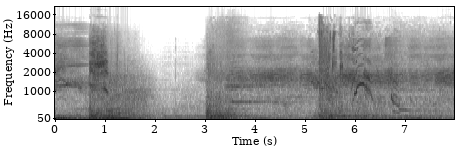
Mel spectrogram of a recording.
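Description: Crow caws from the Artist's birds in the Dead by Daylight video game, harsh croaking calls that rise and fall in bursts against a rumbling game ambience.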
